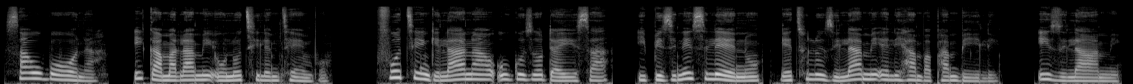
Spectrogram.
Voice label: Zulu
